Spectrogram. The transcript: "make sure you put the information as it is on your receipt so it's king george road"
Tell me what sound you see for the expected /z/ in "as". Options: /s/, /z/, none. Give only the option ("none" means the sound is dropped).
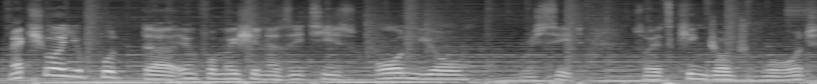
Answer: /z/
